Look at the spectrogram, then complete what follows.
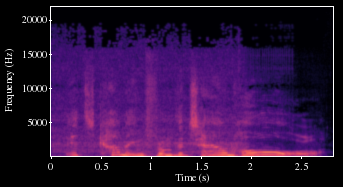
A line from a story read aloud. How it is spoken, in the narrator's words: cried the dog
